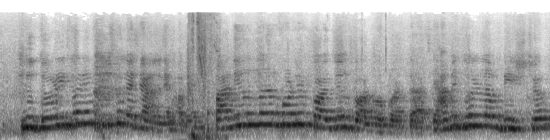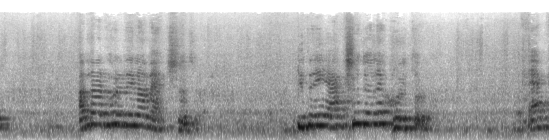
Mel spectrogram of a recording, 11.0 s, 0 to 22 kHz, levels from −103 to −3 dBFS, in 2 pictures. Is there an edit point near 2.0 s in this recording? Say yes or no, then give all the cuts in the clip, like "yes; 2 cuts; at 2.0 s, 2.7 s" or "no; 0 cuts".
yes; 1 cut; at 2.0 s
